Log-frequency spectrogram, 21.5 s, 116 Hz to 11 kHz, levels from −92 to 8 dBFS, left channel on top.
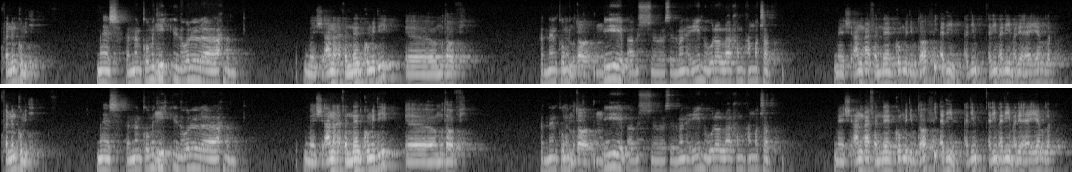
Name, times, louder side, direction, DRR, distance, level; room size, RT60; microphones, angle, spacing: voice 1, 0.1-0.6 3.1-3.3 6.1-7.7 8.1-9.1 11.2-12.1 16.7-21.0, right 2 dB, 70° right, 4 dB, 3.3 m, -22 dB
voice 2, 1.9-4.7 10.8-11.4 12.1-15.4, left 1 dB, 40° left, 8 dB, 1.7 m, -25 dB
30.0 x 19.5 x 9.6 m, 1.1 s
head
